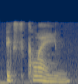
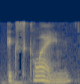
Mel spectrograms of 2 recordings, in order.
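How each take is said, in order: No difference in how they are said.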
